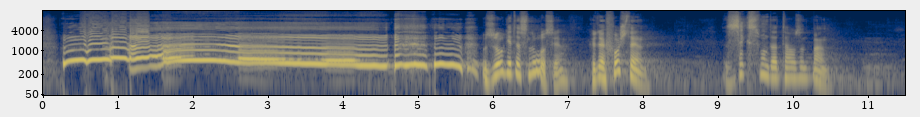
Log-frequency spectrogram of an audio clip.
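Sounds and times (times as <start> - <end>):
voice imitating loud weeping and wailing: 0.2 - 6.0
speech: 5.9 - 8.2, 9.1 - 10.6.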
